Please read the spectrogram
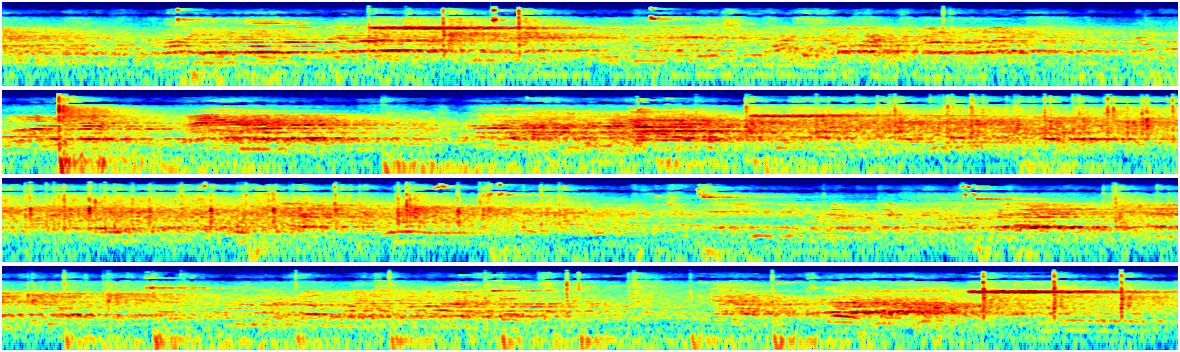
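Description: Several voices of players and spectators talking and calling out in a large echoing gym, with sharp thumps of a volleyball being hit or bounced on the hardwood floor, the clearest about six seconds in and another near seventeen seconds.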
